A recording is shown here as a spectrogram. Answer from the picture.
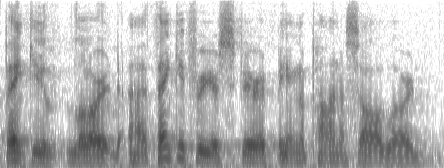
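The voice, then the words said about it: Choked-up, emotional voice. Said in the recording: “I'm a little choked up.”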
